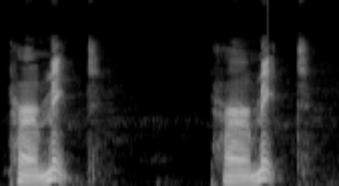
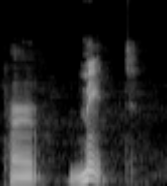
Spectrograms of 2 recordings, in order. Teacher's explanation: the emphasis of this word is at the end so I say and this finishes in consonant vowel consonant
